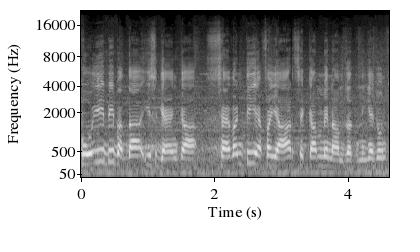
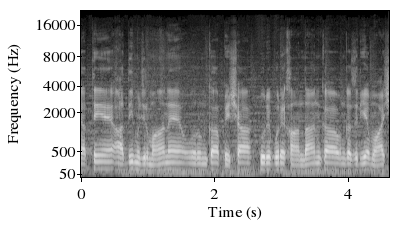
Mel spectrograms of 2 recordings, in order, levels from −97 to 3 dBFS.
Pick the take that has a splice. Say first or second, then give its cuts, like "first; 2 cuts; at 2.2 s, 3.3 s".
second; 1 cut; at 2.6 s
